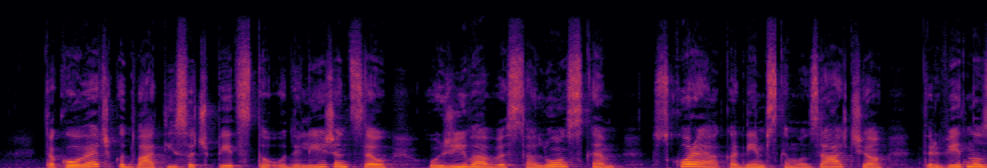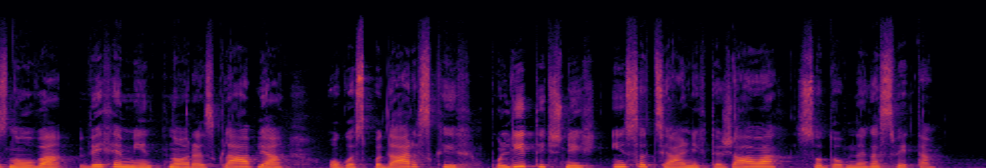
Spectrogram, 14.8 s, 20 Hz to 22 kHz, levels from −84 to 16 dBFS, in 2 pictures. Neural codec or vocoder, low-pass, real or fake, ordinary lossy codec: none; 19.8 kHz; real; none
